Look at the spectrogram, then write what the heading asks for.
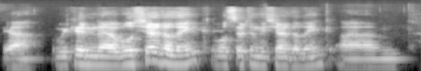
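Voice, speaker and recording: A man's voice: mid-range voice, a little slow, gravelly, crowd noise. A man in his forties hosting a casual live stream over a video call headset, speaking in an easygoing way and moving the talk along. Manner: easygoing, wraps up segments. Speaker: host. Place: small home room. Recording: roomy echo.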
